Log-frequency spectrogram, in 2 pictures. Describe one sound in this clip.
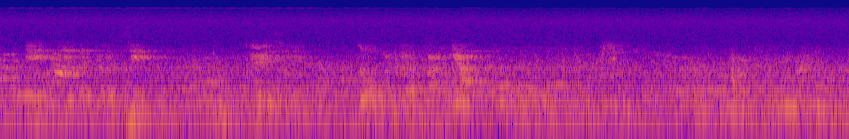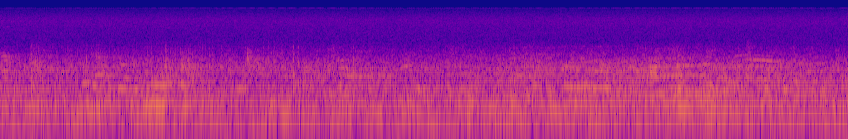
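A crowd of people chatter and murmur in an echoing room.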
